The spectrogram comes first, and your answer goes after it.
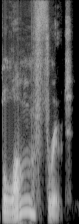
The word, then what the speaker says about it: blumfruit: and they are picking blum fruit. It's spelled bloom fruit with a U, but it's blum fruit. Judy Blum. Judy Blum, yeah.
